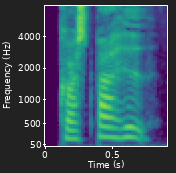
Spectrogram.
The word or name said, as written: kostbarhed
